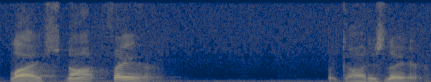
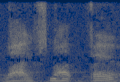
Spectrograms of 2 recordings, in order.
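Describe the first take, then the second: First: Tender comfort. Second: Higher and slow, a rehearsed grievance; building up righteous anger, a touch of a whine; aggrieved author rehearsing a complaint; indignant complaint. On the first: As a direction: comfort a broken man. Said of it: "all that melted away". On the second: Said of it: "And I was saying". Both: Retold or imitated.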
